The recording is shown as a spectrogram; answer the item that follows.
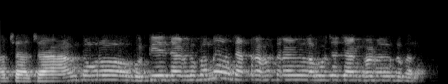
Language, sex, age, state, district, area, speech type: Odia, male, 30-45, Odisha, Khordha, rural, conversation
